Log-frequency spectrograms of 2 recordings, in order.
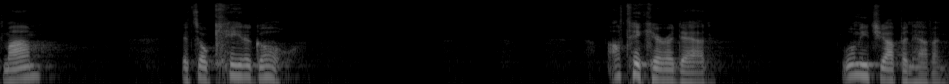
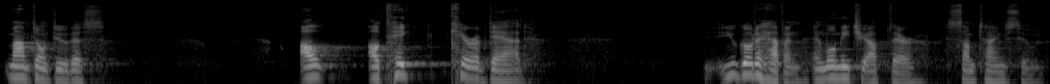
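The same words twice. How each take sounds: First: Softly, near a murmur, tender goodbye; a son's hushed goodbye at the hospital bed; soft farewell. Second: Soft and choked, holding back tears; heartfelt plea, close to crying; held-back tears. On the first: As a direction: ease her into letting go, gently and quietly. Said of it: "I just whisper in her ears". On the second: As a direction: say it as the plea he never made, fighting tears. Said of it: "I'm gonna say this with passion". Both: Retold or imitated.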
